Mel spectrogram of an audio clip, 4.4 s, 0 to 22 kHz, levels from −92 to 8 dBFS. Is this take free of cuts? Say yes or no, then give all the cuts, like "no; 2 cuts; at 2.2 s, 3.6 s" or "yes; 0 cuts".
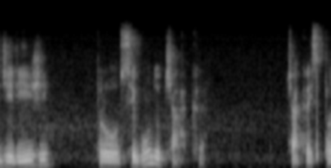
yes; 0 cuts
